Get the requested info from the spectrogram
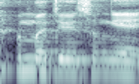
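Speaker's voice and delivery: hammed-up tearful plea to mom; fake crying apology. Shown as a demonstration. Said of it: "이건 거짓말이다". (엄마한테 우는 척 과장되게 사과)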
